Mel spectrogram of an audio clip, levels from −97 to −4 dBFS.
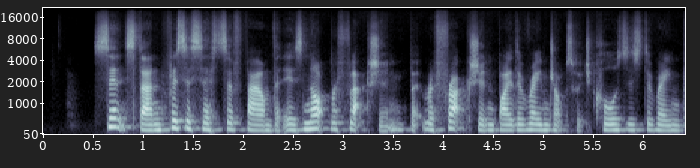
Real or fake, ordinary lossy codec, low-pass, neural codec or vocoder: fake; none; 19.8 kHz; autoencoder, 48 kHz, 32 numbers a frame, DAC-VAE, trained on Japanese speech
